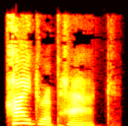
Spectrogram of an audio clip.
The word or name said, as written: hydropac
